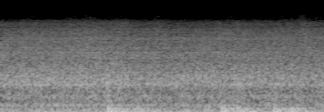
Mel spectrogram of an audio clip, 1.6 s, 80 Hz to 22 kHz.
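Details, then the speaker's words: 2013 Mercedes Vito diesel van, steering held at full lock after a new alternator overrunning pulley and aux belt fixed the screech: even diesel idle rumble, no chirp or squeal; belt drive healthy. "no more squeaking whatsoever and that is it that is one repair done on a Mercedes V2 van with the over an alternator poly"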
